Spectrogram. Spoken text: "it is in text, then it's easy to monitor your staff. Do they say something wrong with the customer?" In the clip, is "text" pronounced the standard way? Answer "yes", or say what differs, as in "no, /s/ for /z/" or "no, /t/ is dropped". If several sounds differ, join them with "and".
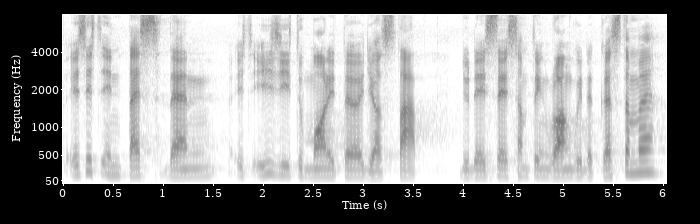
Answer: no, /k/ is dropped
